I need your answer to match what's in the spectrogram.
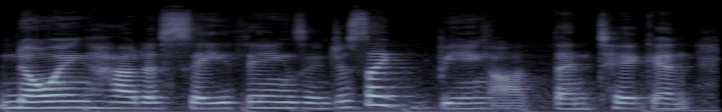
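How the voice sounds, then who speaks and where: A young woman vlogs to camera in a casual, reflective way. She sounds earnest and leans heavily on "like" as a filler, speaking in a mid-range voice with flat, unhurried delivery.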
